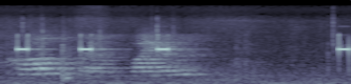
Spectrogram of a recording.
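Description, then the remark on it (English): A phone rings during a Bible study with short, high electronic beeps, four quick chirps at uneven intervals, clear over a faint background. “We had a phone call here, but we'll turn that off.”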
